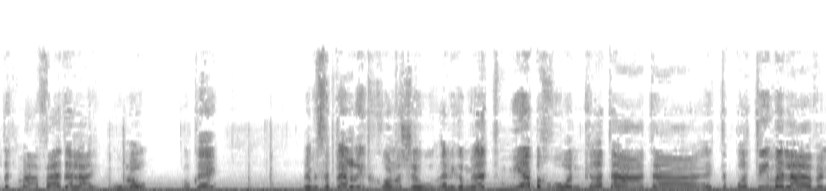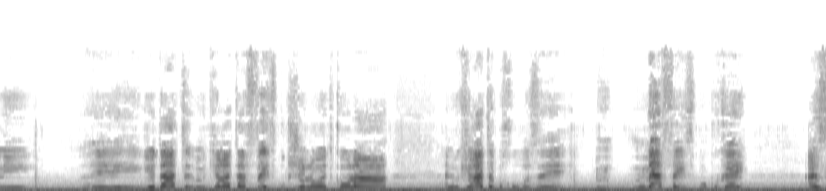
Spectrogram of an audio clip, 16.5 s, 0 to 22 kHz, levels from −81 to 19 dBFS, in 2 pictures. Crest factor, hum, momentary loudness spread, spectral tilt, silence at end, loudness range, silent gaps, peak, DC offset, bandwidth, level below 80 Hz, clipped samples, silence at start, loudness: 16 dB; none; 8 LU; -6 dB/octave; 0 s; 3 LU; none; -2 dBFS; under 0.1%; 16.5 kHz; -26 dBFS; under 0.1%; 0 s; -20 LUFS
